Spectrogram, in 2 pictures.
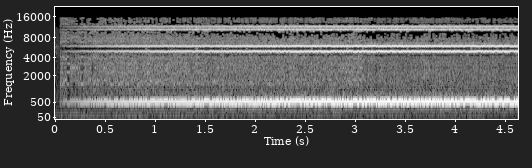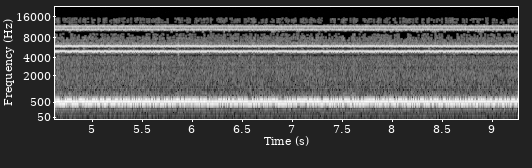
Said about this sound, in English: But now they have a system called MSK, or multiple shift keying. And I can let you hear a sample of that now coming from the transmitter.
